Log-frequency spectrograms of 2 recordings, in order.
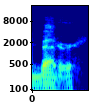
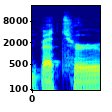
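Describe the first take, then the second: First: The middle consonant is a d-like flap. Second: The middle consonant is a clear t. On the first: This is how the speaker's group says it. "double T's, turn into like D's" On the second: This is not how the speaker's group says it. "We don't say better"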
